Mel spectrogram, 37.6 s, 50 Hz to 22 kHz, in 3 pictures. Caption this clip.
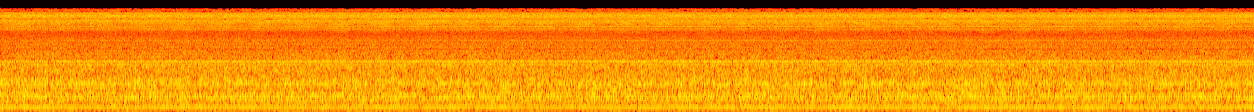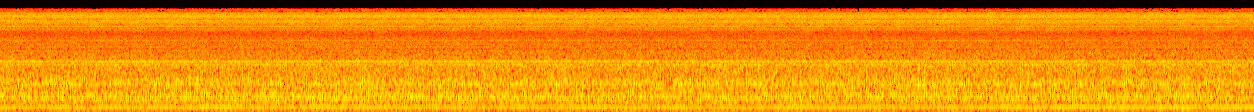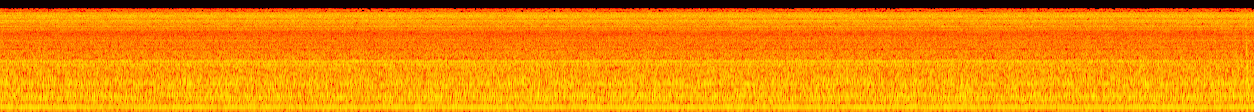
Air Conditioning Unit 2
Outdoor air conditioning unit recorded from within a sock to guard against wind.
ac, air, conditioning, electrical, electricity, hum, industrial, industry, machine, mechanical, tone, unit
